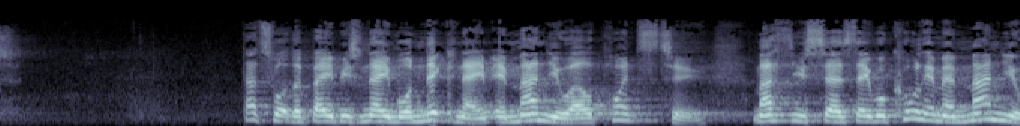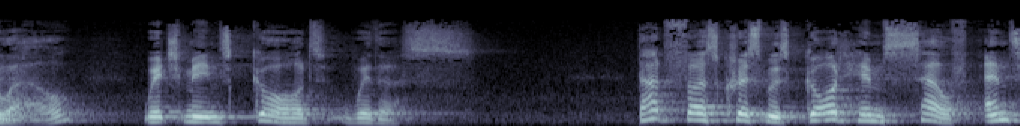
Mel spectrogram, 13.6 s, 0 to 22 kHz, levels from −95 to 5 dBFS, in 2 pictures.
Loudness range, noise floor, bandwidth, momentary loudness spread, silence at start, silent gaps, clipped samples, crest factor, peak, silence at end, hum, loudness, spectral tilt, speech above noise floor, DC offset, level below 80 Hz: 9 LU; -66 dBFS; 11.5 kHz; 16 LU; 0 s; none; under 0.1%; 20 dB; -2 dBFS; 0 s; none; -20 LUFS; -4.5 dB/octave; 46 dB; under 0.1%; -70 dBFS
